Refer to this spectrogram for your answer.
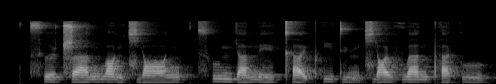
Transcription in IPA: t͡sʰ ɹ̩˨˦ ʈ͡ʂ ä˨˦ n̪ w ɑ˥˨ ŋ t͡ɕ j ɑ˨˦ ŋ | t͡sʰ u˦ m j ä˨˦ n̪ e˨˦ ɪ̯ kʰ a̰˨˩ ɪ̯ pʰ i˥˨ t̪ y̰˨˩ n t͡ɕ j ɑ˦ ʊ̯ f w a˦ n pʰ ä˨˦ k ṵ˨˩

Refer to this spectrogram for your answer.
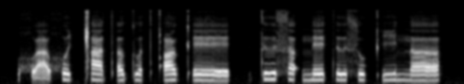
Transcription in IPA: χʷ a̰ χʷ i ǁ a tʼ ɐ tʷ ɐ t qʼ ɵ kʼ e | t ɨ s ɐ ʔ n e t ɾ ɨ s u kʼ i n ɐ

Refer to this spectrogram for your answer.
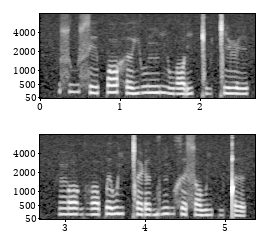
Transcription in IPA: s ṳ˦ s ɪ˨ p ɔ˦ h ə˨ j u˦ ŋ i˦˨ w ɔ˨ ɾ i˦ ǀ ṳ˨ ǀ i˦ ɭ ɪ˦ | ŋ ɔ˨ ɡʱ ɔ˨ p ə˦ w i˦ ǀ ə˨ ɽ ə˨ ɡ ṳ˦ ŋ ṳ˦ x ə˨ s ɔ˨ w i˨ p ṳ˨ ǃ ə˨

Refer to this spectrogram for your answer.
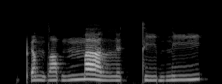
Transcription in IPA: pʼ ʏ n dˤ æ b mː a lː ʏ tː i b n i

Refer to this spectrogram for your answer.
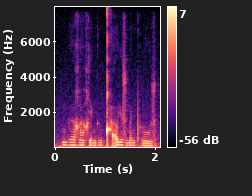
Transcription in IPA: m b ɘː ʁ ã χ ɾʲ a ŋ ɡ ʏ ŋ ǃʰ a̰ ʊ̯ ɾʲ o z m ɛ ŋ pʰ l õ z

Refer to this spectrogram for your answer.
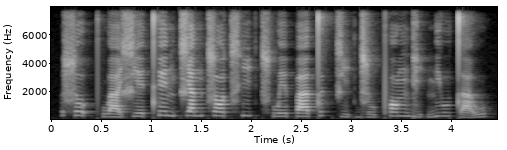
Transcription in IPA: s o˦ ʔ pʰ w a˨˩ ɕ e˧ t̪ʰ e˥˧ n t͡ɕ a˦ n t͡s ɔ˦ t͡sʰ i˦ ʔ t͡sʰ w e˧ p a˧ t̪ ə˦ k̚ ɕ i˨ ʔ d͡z u˨˩ pʰ ɔ˦ ŋ ɡ i˨ ʔ n̪ j u˦ t̪ a˨˦ w

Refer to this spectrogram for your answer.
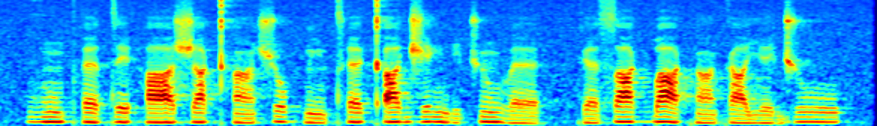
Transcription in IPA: ɣ ũ˨ pʰ ɛ˨ t e˨ h aː˨ ʃ a˨ kʰ ã˨ ʃ o˦ k͡p ĩ˨ tʰ ɛ˦ kʼ a˦ d͡ʒ e˦ ŋ i˨ t͡ʃ ũ˦ β ɛ˨ | k ɛ˨ s a˦ ɡ͡b a˦˨ k ã˨ k a˨ j e˨ d͡ʒ uː˦

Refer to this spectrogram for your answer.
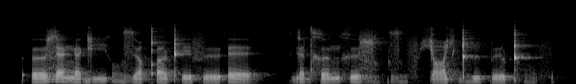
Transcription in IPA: ʔ œ ɮ æ ŋ æ ɡ i ʔ ɔ̤ z ø qʼ ø ʈʰ e f ø ʔ ɛ | ɡ æ d x œ ŋ x ø ɮ ɔ̤ k z o̤ f ç ɑ ç ɖʱ ʉ p ø ʈʰ ɔ̤ f

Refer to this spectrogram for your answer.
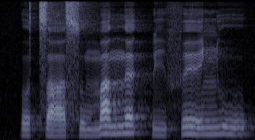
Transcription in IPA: ʊ˨ t͡s aː˨ s u˨ m a˦ n ɛ˦ k͡p i˨ f eː˦ ɲ u˦

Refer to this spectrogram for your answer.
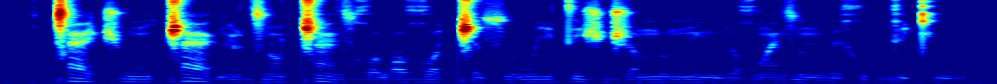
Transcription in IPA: ǀ æ t͡ʃ β ũ ǁ æ ɡ ə̃ ɭ d͡z ɔ̃ ǁ æ̃ z ʁʷ ə w ɔ ʁʷ ə ǁ ɪ sʷ ɪ w i t i ʒ d͡ʒ ɔ n u n ĩ β ɪ ʁʷ æ̃ z ũ ð ɪ x u ɡ ɪ cʰ u

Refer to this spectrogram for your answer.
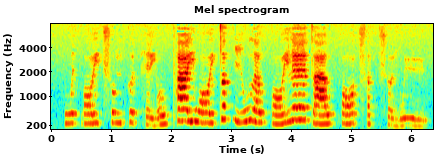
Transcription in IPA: w ɪ˨ k̚ ɔː˨˧ j t͡sʰ ʊ˧ ŋ k ɵ˧ t̚ h e˨˩ j o˨˧ w pʰ aː˥ j w ɔː˧ j t̪ ɐ˥ k̚ iː˨˥ w l ɐ˧ w k ɔː˨˥ j l ɛː˥ t̪ aː˨˧ w pʰ ɔː˨˧ t͡sʰ ɐ˨ k̚ t͡sʰ ɵ˨˩ n w yː˨˩

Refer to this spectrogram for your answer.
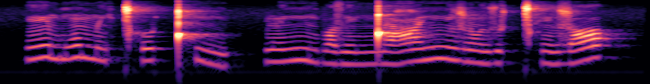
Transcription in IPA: ẽ b õ m ẽ ǀʰ o ǃʰ ĩ | ɭ ĩː b ɒ z ẽ ŋ͡ǃ æ ʕ ĩː ɮ õ z u ǀʰ ẽ ɮ ɒ

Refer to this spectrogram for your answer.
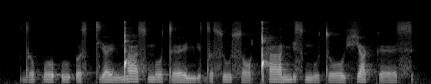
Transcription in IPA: d ɤ˩˧˩ p o˨˦ ʔ u˩˧˩ ʔ ɤ˨˦ s tʲ a˩˧˩ e̯ ŋ͡ǃ aː˥˨ s ŋ oː˦ t ɛː˩˧˩ e̯ nʲ ɛ˨˩˦ d ɤ˨˦ s u˨˦ s ɔ˨˩˦ ǃʰ aː˦ nʲ ɛ˥˨ s ŋ u˨˩˦ t oː˩˧˩ ç a˥˨ k ɛ˨˩˦ s

